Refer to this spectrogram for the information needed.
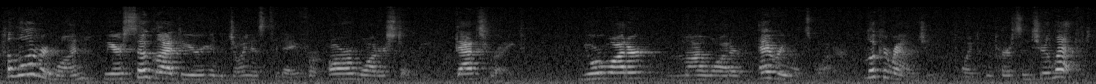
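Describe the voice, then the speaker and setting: Higher-voiced woman presenting to children, echoey. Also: lively intonation, a little fast. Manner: emphatic, addressing an audience in short phrases. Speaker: puppet show presenter. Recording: echoey, distant mic, clearly hissy.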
